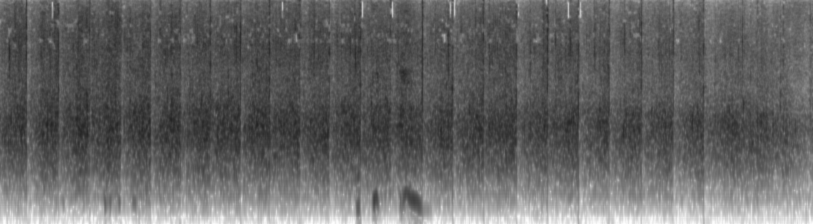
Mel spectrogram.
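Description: A crowd applauds steadily and loudly at the end of an event, for all the volunteers who helped with the event's post service: dense clapping from many hands with a few faint vocal whoops or shouts mixed in partway through.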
